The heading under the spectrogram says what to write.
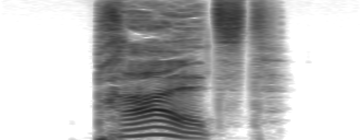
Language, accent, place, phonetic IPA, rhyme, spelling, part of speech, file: German, Germany, Berlin, [pʁaːlst], -aːlst, prahlst, verb, De-prahlst.ogg
- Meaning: second-person singular present of prahlen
